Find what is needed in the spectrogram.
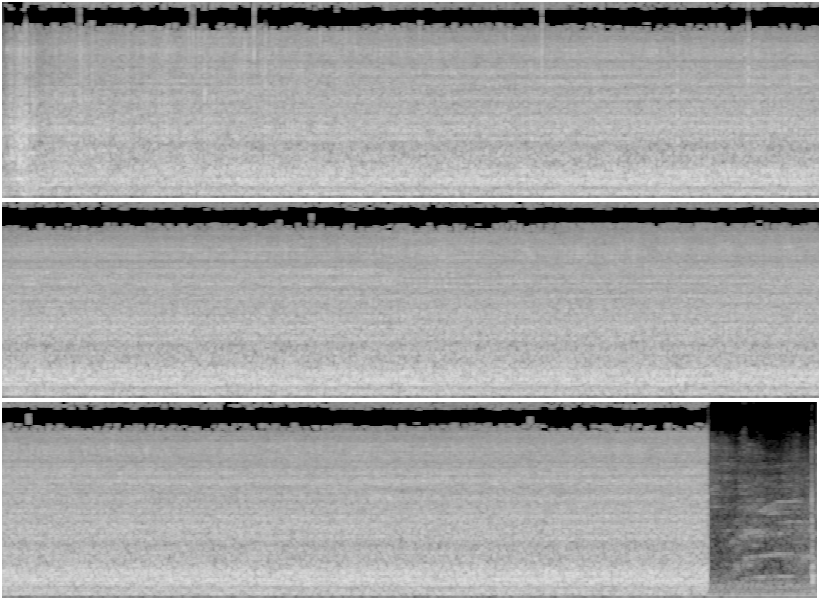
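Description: Vitamix blender motor running steadily at a constant pitch, blending dragon fruit, banana, nuts and dates with milk and water into a smoothie. It starts abruptly and is switched off near the end.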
